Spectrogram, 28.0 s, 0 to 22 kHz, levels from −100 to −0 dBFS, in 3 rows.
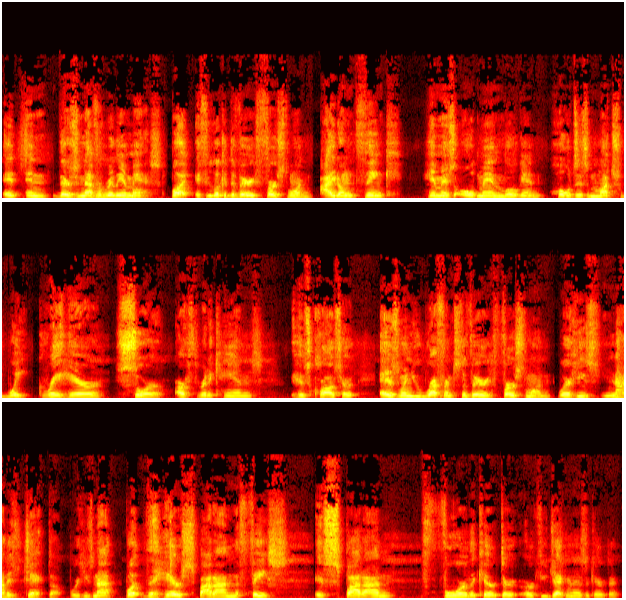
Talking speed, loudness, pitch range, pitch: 155 wpm, -22 LUFS, 135-165 Hz, 145 Hz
